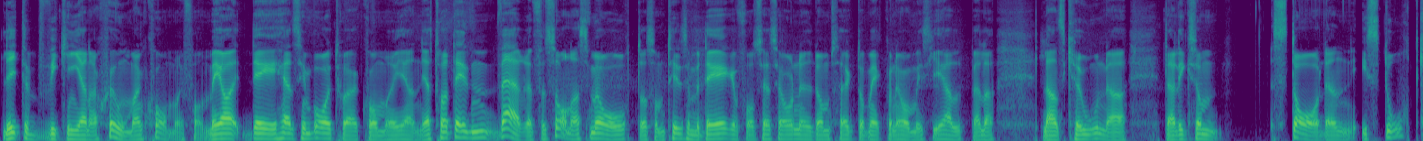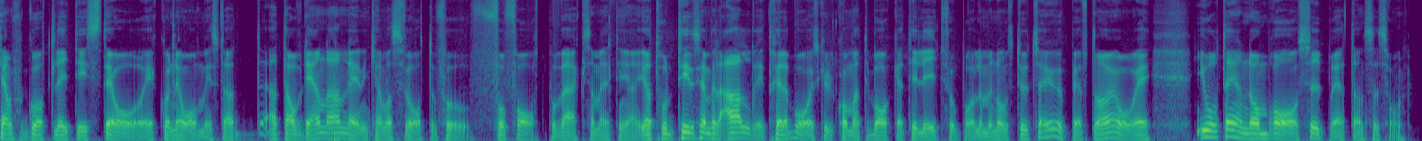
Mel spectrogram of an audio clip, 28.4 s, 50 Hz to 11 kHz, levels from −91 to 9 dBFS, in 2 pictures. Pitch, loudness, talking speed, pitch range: 110 Hz, -23 LUFS, 185 wpm, 100-125 Hz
